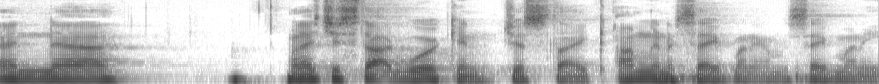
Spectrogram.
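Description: This is a very clean recording with a silent background. A man speaks with a fairly low pitch, a dark, mellow tone and fairly even intonation. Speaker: restaurateur. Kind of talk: casual interview chat.

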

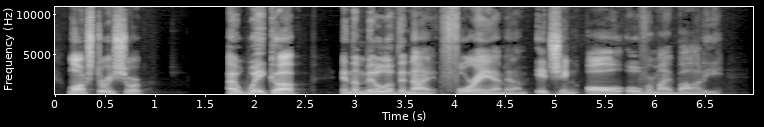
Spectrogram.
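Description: With an American accent, a man in an ordinary speaking voice talks at a moderate pace, fairly high in pitch with lively intonation, the sound dry and close with no echo. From Chicago. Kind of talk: testimony. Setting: studio.

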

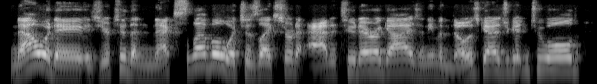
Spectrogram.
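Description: Here a man talks at a high pitch in an American accent. His pace is fairly quick and his intonation lively. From US Midwest, Kansas City. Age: 40s. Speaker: wrestling podcast co-host and interviewer. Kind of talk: casual interview.

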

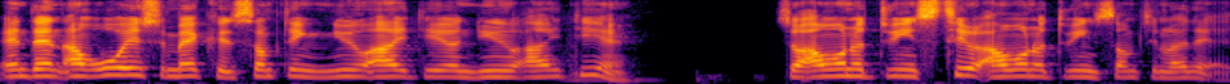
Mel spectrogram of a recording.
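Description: In a very clean recording with a silent background, a man with a Korean accent talks at a fairly quick pace in a high voice with fairly even intonation. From South Korea. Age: 50s. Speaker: sushi restaurant owner. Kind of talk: casual interview. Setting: studio.

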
